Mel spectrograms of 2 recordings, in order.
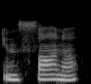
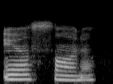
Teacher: So the noon will be silent or hidden.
